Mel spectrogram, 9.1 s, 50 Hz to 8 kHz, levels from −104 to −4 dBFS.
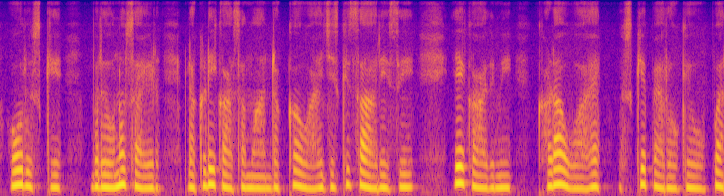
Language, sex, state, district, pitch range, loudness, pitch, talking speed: Hindi, female, Uttar Pradesh, Saharanpur, 180-210 Hz, -17 LUFS, 190 Hz, 145 wpm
